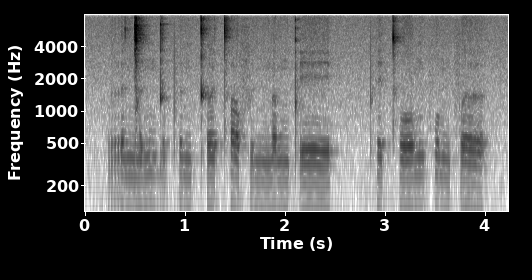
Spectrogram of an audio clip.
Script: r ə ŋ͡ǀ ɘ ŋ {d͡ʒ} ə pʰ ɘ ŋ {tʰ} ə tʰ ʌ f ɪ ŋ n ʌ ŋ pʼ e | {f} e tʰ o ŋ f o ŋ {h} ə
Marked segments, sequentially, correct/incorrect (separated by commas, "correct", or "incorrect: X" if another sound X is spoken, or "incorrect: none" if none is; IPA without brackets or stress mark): incorrect: d, correct, incorrect: pʰ, incorrect: f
